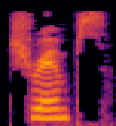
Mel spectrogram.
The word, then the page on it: shrimps: British English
